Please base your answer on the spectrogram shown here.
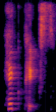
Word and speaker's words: HCPCS: and lastly We Have Hips so that HC C PCS is actually pronounced as an acronym hicp and that stands for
